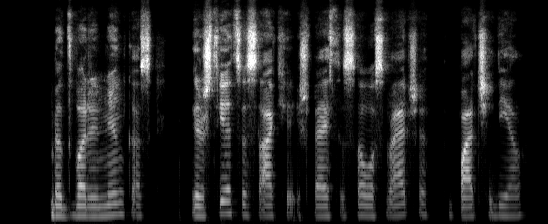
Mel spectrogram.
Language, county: Lithuanian, Kaunas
